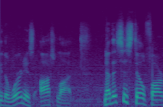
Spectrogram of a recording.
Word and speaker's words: atlatl: of the language nawat, you do not pronounce the L at the end of the word as a syllable. So pronounced correctly, the word is atlot.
